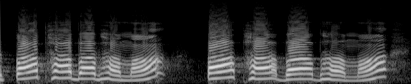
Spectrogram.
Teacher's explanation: होठों के मिलने से आपका उच्चारण हो रहा है, तो ये ओष्ठ हो गए। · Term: ओष्ठ ध्वनि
